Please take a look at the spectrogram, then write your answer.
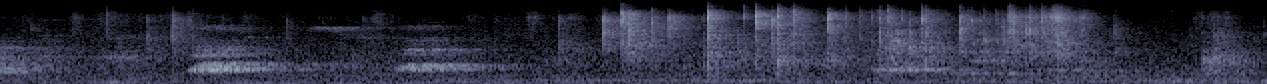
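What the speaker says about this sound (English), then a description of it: "The dogs are performing." Dogs bark, yip and whimper at moderate distance in a Cape Town setting, with scattered short calls and taps over about six seconds, mixed with background noise.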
